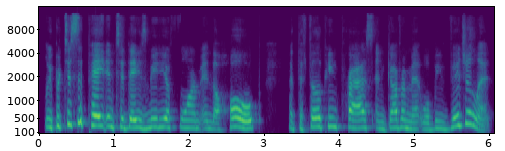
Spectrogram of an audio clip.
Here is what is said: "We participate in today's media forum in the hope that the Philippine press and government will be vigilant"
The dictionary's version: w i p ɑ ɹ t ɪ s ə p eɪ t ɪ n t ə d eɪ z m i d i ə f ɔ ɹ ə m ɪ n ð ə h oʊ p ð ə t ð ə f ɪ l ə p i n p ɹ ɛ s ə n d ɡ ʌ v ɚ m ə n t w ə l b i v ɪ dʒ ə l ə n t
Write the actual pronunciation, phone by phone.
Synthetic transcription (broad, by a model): w i p ɑ ɹ t ɪ s ə p eɪ t ɪ n t ə d eɪ z m i d i ə f ɔ ɹ m ɪ n ð ə h oʊ p ð ə t ð ə f ɪ l ə p i n p ɹ ɛ s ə n ɡ ʌ v ɚ m ə n t w ə l b i v ɪ dʒ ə l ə n t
